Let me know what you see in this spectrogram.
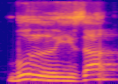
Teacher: زا کی اس کے اندر سیٹی ہے کیونکہ یہ حروف صفیریہ میں سے ہے تو سیٹی پڑھنی ہے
